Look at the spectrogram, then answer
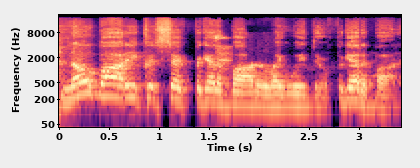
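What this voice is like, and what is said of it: Brooklyn New York accent. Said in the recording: “my Brooklyn accent ... they love the New York City accent ... Brooklyn accent”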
